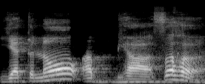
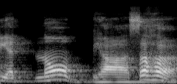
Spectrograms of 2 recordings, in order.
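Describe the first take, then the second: First: The two words are said separately, not joined. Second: The two words run together into one. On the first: "संधि विच्छेद करके हो गए आपका अभ्यास" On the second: "संस्कृत में पढ़ना होगा एक सात्र में"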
